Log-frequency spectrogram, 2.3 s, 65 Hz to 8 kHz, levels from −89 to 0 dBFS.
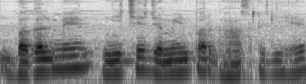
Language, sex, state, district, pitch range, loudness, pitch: Hindi, male, Chhattisgarh, Kabirdham, 120-140 Hz, -18 LUFS, 130 Hz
